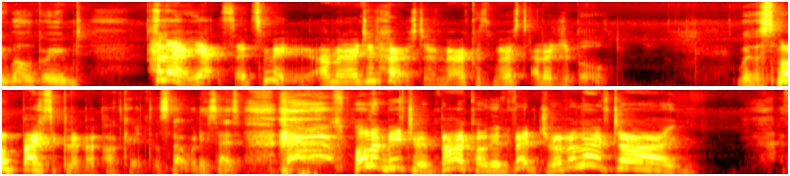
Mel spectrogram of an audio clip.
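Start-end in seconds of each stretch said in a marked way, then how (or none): 1.1-7.0 lightly voiced TV host; game show host. Host introduces himself to fans, lightly hammed-up host voice. 8.5-11.1 louder, hammed-up presenter voice; game show host. Host leads fans to the mansion, hammed-up presenter.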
